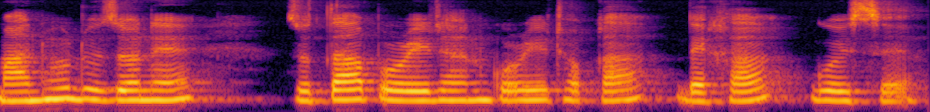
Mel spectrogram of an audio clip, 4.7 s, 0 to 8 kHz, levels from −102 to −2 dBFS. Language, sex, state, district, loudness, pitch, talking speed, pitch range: Assamese, female, Assam, Kamrup Metropolitan, -18 LUFS, 220 Hz, 105 wpm, 210-235 Hz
